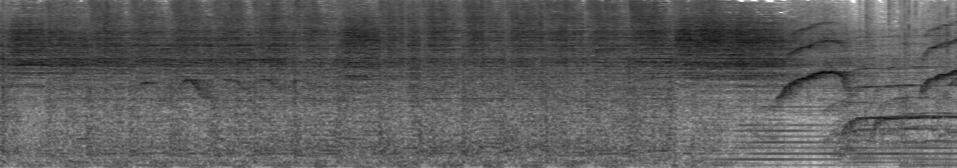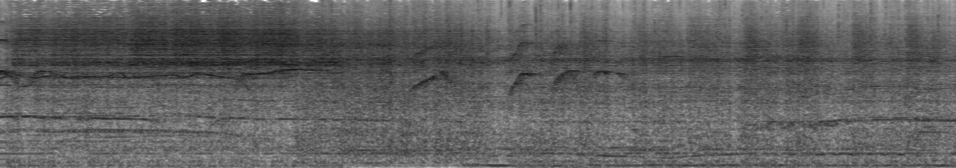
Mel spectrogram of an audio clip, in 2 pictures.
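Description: Live rock band playing: electric guitar, bass guitar and drum kit, with sliding notes and held tones about halfway through.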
